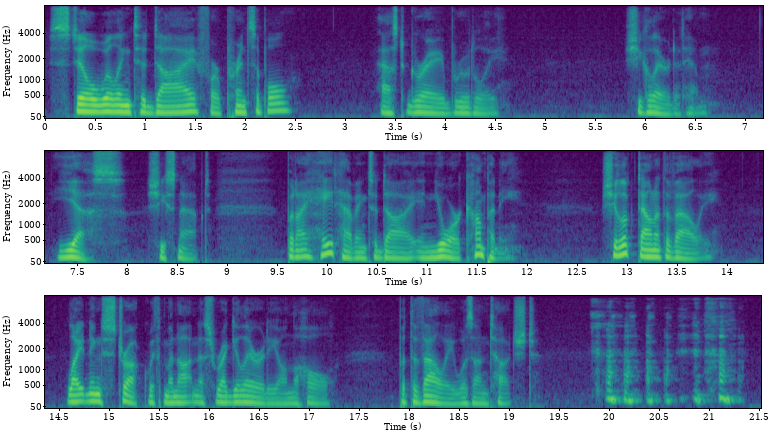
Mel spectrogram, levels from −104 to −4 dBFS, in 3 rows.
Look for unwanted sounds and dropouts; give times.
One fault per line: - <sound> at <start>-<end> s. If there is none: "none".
- laugh at 19.8-21.4 s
